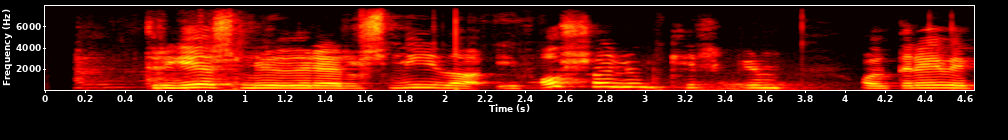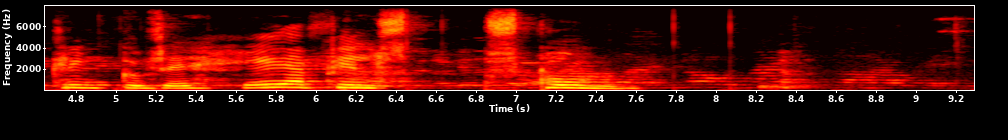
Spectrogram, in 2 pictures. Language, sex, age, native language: Icelandic, male, 18-19, Icelandic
